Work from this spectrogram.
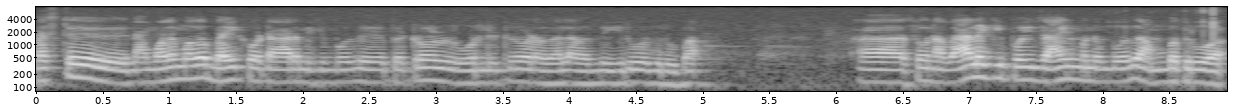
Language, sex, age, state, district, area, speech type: Tamil, male, 30-45, Tamil Nadu, Viluppuram, urban, spontaneous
